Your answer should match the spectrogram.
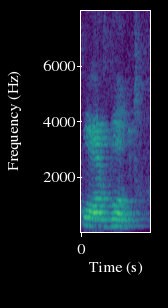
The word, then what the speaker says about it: পর্বত: অটা লেখা হয় না লিখলেও চলে এরপরে দেখ পর্বত পর্বত রে পাছে কিভাবে উচ্চারণ করছি পরবত তাহলে আগে আসছে পর তারপর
